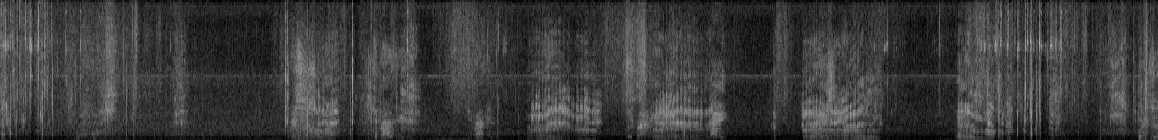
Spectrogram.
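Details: Male Silky Terrier going nuts when he thinks squirrels are around, hunting for them outdoors: harsh, excited barks and growly yips come in bursts a few seconds long, broken by short pauses, while a person urges him on to get the squirrel.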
